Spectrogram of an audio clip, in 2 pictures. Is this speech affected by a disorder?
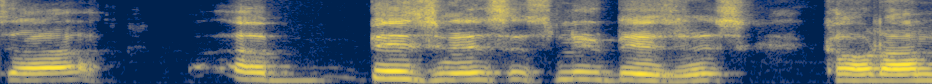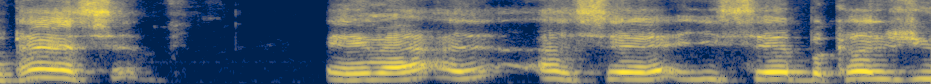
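Yes: cerebral palsy; wheelchair user.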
